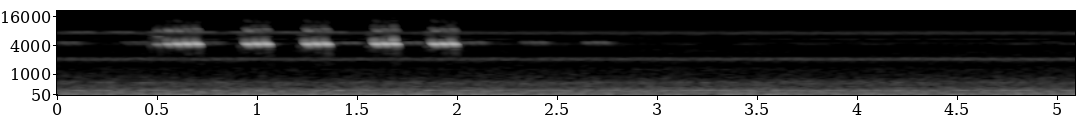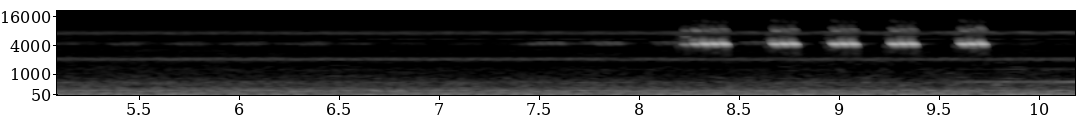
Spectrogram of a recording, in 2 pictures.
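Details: Nighttime crickets in binaural forest ambience: two groups of five sharp high chirps, each pulse triple-stuttered, separated by about six seconds of quieter background chirping, steady high tones and soft low rumble.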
